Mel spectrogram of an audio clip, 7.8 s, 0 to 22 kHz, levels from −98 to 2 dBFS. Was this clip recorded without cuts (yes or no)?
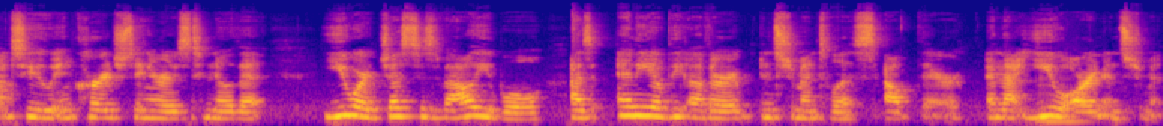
no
